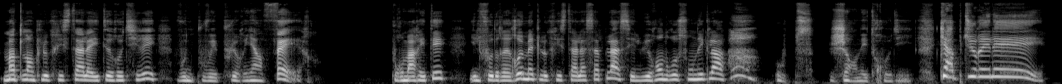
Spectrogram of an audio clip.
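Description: A woman's voice: medium pitch, moderate pace, lightly acted. Shadow, a gloating horned villain, put on by a woman. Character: boastful horned villain in a cape.

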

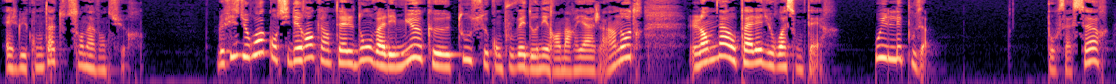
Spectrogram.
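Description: A woman reads a fairy tale for radio in a clear, expressive voice. Her pitch moves in a lively, wide melody. She narrates at a measured storyteller's pace. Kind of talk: storybook reading.

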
